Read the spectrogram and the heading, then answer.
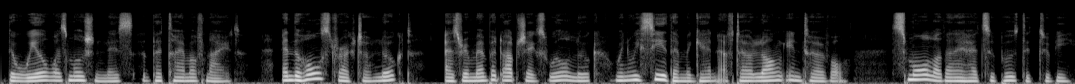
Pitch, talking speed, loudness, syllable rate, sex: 170 Hz, 190 wpm, -17 LUFS, 5.7 syllables/s, female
